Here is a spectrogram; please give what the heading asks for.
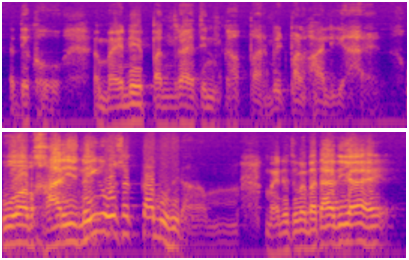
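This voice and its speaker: An actor in a radio drama playing a greedy, domineering moneylender boss with a commanding, condescending manner. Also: male voice, low voice, fairly bright tone, slightly rough, full character voice.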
